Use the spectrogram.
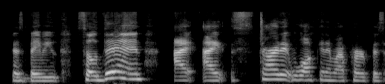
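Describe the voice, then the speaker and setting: A woman speaks in a normal speaking voice at medium pitch and a moderate pace. Her pitch variation is ordinary, and the background is quiet. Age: 50s. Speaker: author. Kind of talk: casual chat.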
